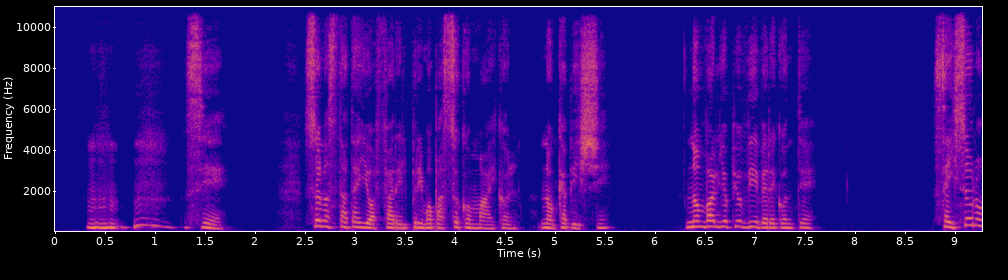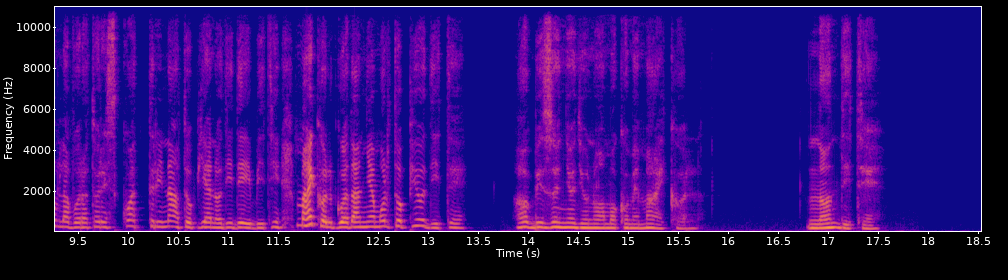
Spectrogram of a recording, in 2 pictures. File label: locutora italia italian dubbing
